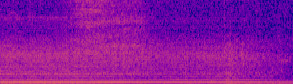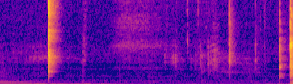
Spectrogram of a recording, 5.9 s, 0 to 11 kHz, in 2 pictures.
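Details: Replacement ball-bearing motherboard fan in an Elegoo Neptune 3 Pro 3D printer, held close to the mic, fitted after the original sleeve-bearing fan turned noisy in four weeks; clean, steady hum winding down smoothly, no rattle, buzz or grinding.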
